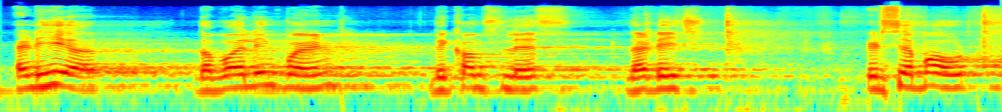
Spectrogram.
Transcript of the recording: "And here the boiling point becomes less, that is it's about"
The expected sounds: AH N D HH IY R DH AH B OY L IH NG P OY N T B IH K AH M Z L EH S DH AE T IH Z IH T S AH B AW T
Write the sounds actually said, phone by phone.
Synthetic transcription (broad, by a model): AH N D HH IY R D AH B OY L IH NG P OY N T B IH K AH M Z L EH S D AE T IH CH IH T S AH B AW T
